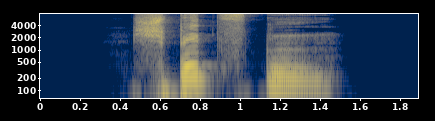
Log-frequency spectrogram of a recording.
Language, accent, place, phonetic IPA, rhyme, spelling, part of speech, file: German, Germany, Berlin, [ˈʃpɪt͡stn̩], -ɪt͡stn̩, spitzten, verb, De-spitzten.ogg
- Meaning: inflection of spitzen: 1. first/third-person plural preterite 2. first/third-person plural subjunctive II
